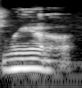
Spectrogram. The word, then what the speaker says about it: Rihanna: Because I just want to, I forgot her name is not pronounced Rihanna. It's Rihanna. But what I really like to use after this product is my sleeping mask.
